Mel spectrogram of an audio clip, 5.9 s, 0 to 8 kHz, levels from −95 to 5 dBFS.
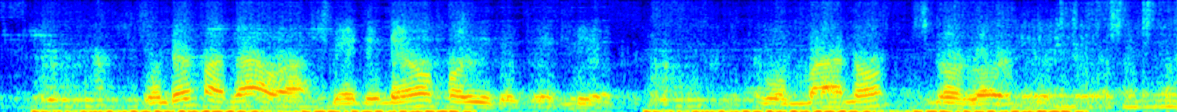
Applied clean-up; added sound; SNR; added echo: neural separator model SepFormer DNS4.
